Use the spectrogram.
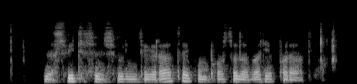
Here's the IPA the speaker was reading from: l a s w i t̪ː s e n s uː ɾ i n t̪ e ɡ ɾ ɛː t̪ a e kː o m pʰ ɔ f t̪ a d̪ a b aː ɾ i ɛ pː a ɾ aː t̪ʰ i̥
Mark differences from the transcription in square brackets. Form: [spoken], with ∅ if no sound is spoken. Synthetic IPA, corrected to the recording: l a s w i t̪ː s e n s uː ɾ i n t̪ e ɡ ɾ [aː] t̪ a [ɛ] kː o m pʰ ɔ [s] t̪ a d̪ a [v] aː ɾ i [a] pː a ɾ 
